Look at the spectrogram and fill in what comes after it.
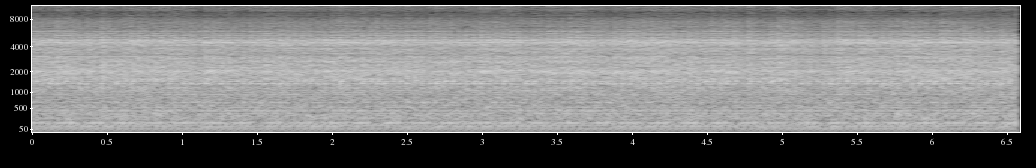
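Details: New Beko WY124PT44MW 12 kg front-load washer, 3rd or 4th use, light load, loud harsh roar with low throb about twice a second, drum moves too easily when empty; transport bolt left in by installer, feet lock-nuts not set.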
